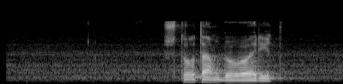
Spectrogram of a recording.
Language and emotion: Russian, neutral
